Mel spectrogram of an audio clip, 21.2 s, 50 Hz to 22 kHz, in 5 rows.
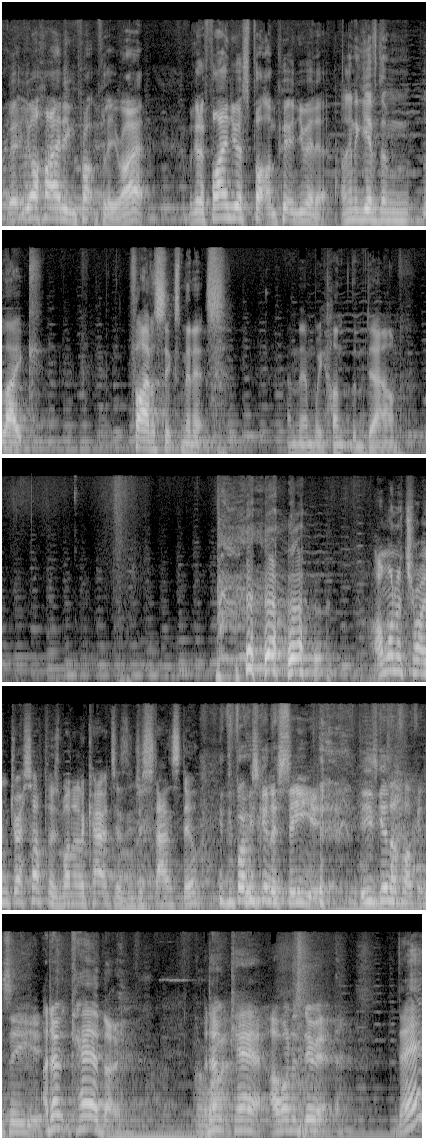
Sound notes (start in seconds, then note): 10.6 Simon laughs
